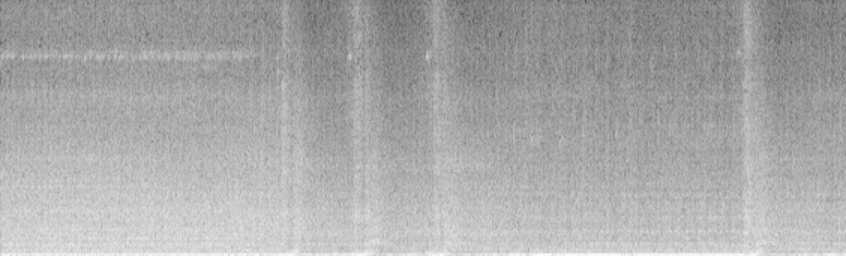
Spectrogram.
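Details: Rebuilt FC engine (an air-cooled six) running after the disconnected fuel pump wire was reconnected: a steady low idle between a few clean throttle blips, with smooth, even firing and no knocks. It is running normally.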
